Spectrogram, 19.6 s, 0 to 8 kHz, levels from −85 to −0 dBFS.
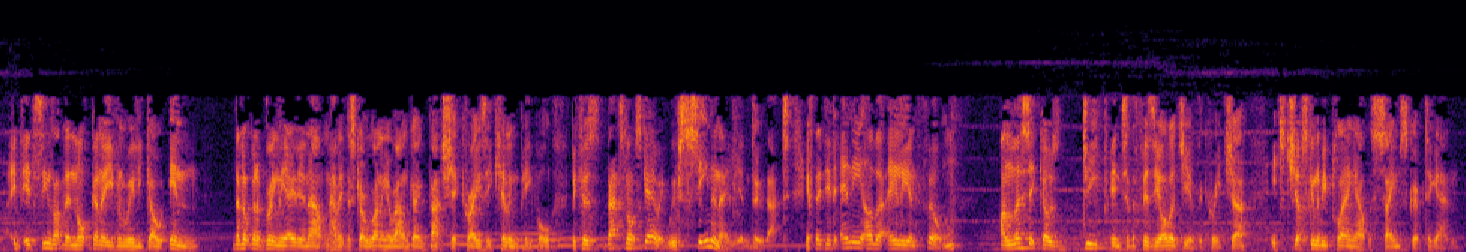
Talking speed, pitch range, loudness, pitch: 215 wpm, 110-135 Hz, -19 LUFS, 120 Hz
